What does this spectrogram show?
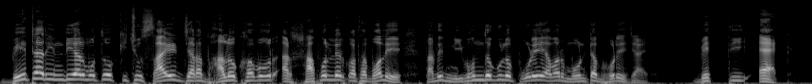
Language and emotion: Bengali, happy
